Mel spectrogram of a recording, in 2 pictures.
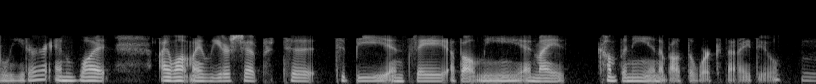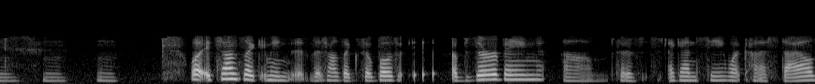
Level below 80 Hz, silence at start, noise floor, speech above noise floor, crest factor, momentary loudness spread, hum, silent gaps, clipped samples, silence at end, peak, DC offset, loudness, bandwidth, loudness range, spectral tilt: -56 dBFS; 0 s; -52 dBFS; 27 dB; 20 dB; 18 LU; none; none; under 0.1%; 0 s; -6 dBFS; under 0.1%; -25 LUFS; 4 kHz; 6 LU; -10.5 dB/octave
